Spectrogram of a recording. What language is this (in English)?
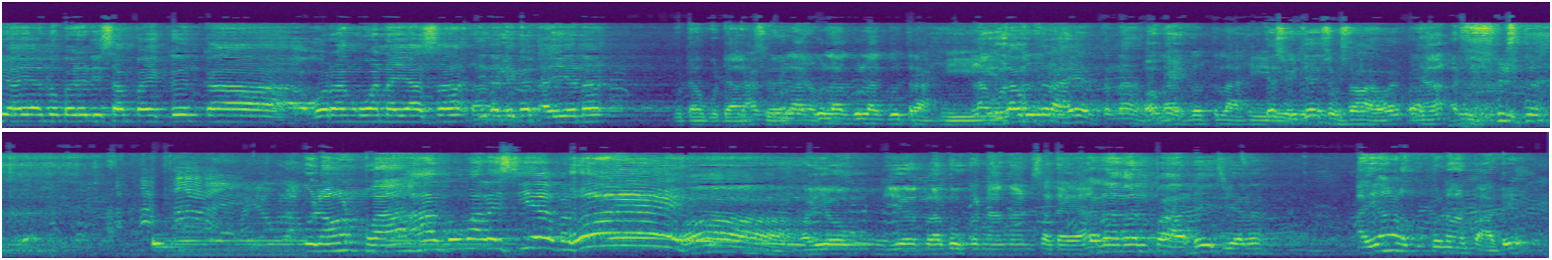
Indonesian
